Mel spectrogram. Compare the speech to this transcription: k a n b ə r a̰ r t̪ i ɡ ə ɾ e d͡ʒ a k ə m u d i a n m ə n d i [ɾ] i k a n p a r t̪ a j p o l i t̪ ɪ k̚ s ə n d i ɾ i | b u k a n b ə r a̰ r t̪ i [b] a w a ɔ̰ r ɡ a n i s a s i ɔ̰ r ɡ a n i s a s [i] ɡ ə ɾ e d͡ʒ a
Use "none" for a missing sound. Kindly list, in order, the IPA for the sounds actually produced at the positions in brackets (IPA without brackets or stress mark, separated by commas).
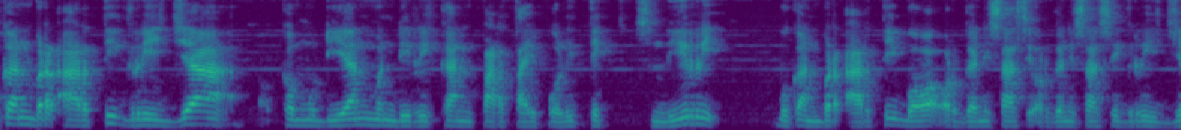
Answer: ɾ, b, i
